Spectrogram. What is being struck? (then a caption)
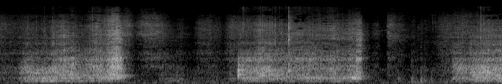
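Hard plastic bin with lid. Long natural nails scratch and rub across the flat front and sides of a large, hollow, green hard plastic bin with a lid. The result is sustained, dry rasping strokes with a mid-range body and a bright scratchy edge, separated by brief quieter gaps.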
